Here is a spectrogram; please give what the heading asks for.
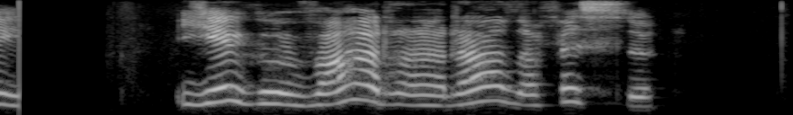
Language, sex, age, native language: Icelandic, male, 9, Icelandic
